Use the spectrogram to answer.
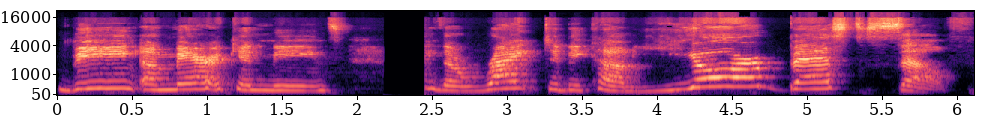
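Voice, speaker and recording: A woman's voice: high-pitched, expressive, very slow, sharp tone. A woman hosting children's storytime, reading picture books aloud and chatting informally with viewers in an enthusiastic, folksy way. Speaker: children's storytime host and reader.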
